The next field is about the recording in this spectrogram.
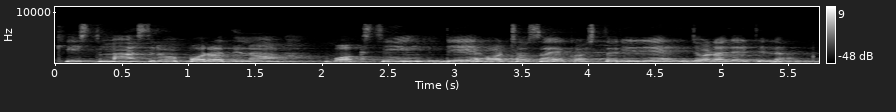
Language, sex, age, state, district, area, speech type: Odia, female, 30-45, Odisha, Boudh, rural, read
